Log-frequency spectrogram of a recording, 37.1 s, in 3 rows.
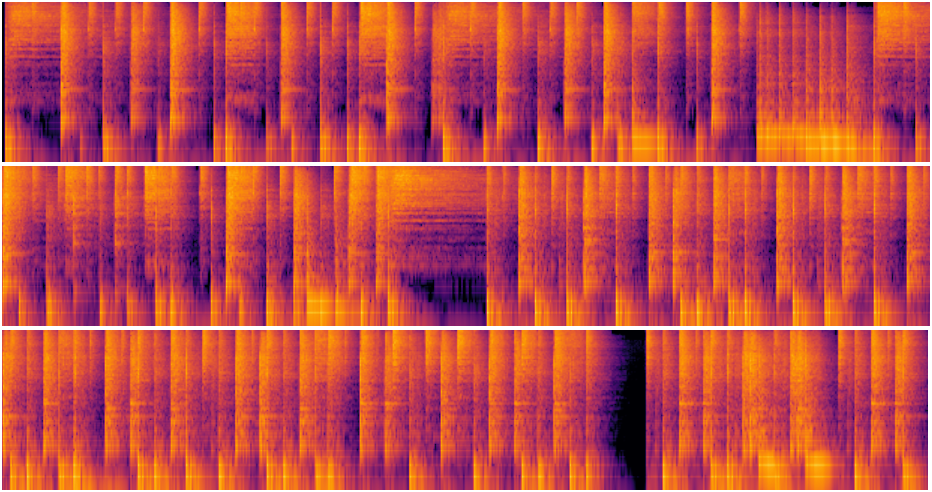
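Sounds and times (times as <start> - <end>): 
funk music: 0.1 - 17.8, 18.9 - 32.7, 33.4 - 37.0.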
